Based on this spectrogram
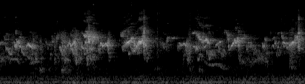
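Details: Budgerigar chattering contentedly: nonstop rapid warbling, squeaks and gritty trills running together with almost no pauses.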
